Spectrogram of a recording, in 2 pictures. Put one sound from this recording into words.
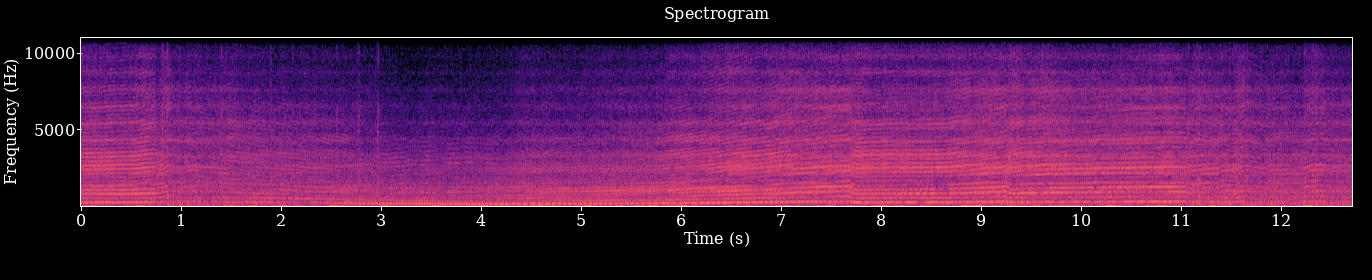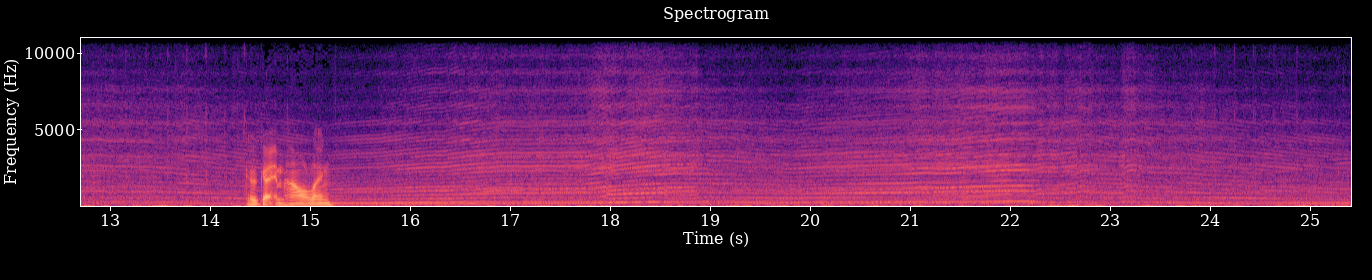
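A motorcycle engine whines loudly, its pitch rising and falling as it speeds up and slows down through turns.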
